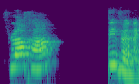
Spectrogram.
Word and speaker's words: Florent Thévenin: Donc, bonjour, ce matin, on reçoit Florent Thévenin. Est-ce que c'est comme ça qu'on le prononce?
